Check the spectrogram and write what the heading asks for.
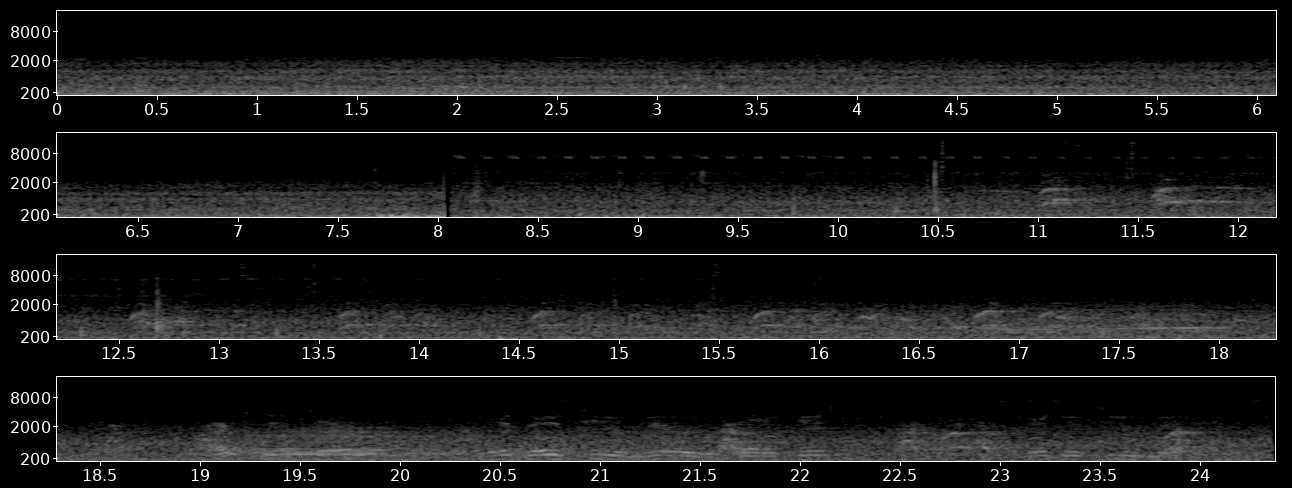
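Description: Indistinct distant voices, with a steady low hum in the first part and a single thump about eight seconds in, after which the background changes abruptly.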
